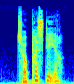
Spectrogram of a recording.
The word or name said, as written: toppræstere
